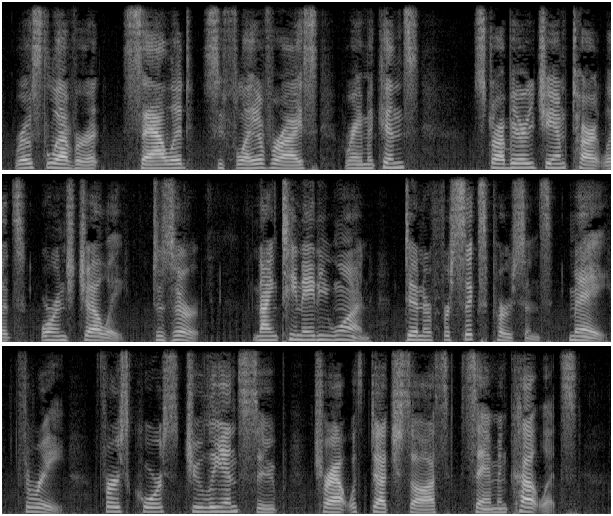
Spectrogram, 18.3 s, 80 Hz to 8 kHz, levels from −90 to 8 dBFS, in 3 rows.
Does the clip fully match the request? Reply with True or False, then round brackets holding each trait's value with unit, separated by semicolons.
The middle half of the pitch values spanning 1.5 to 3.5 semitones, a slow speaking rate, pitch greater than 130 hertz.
True (2.9 semitones; 100 wpm; 185 Hz)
